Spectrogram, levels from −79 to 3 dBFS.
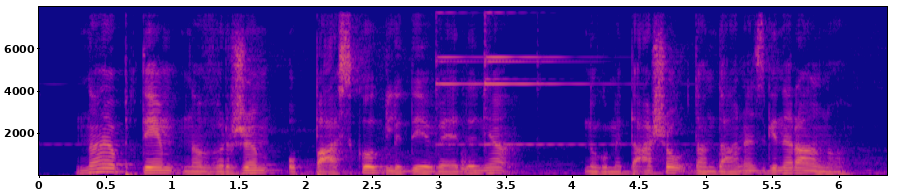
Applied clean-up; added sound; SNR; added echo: none; Doorbell; 14 dB; reverberation time 1.0 s.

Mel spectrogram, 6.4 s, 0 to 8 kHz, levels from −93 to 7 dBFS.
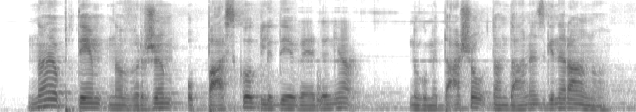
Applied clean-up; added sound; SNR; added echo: neural separator model SepFormer DNS4.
